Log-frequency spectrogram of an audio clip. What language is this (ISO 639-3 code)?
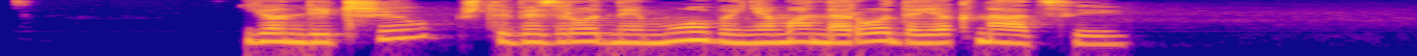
bel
